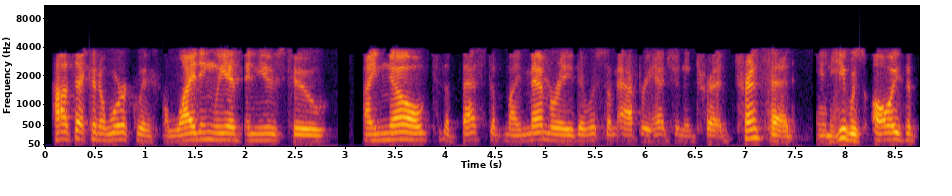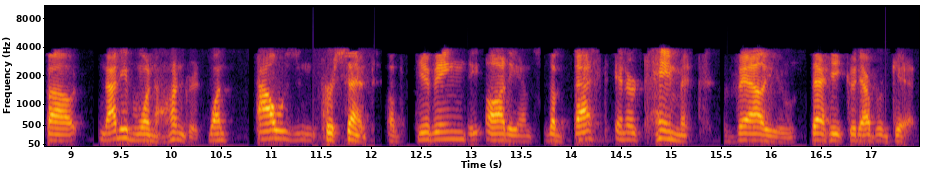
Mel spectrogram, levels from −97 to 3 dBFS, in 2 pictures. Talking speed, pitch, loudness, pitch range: 175 wpm, 150 Hz, -19 LUFS, 140-165 Hz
